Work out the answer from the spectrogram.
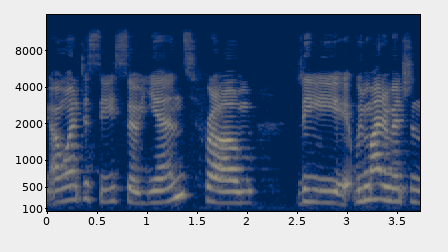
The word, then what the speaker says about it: Jens: If you could give him speaker, he said you can knock me down if you need Jens? to. Is it Jens? Yeah. Jens. Jens?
